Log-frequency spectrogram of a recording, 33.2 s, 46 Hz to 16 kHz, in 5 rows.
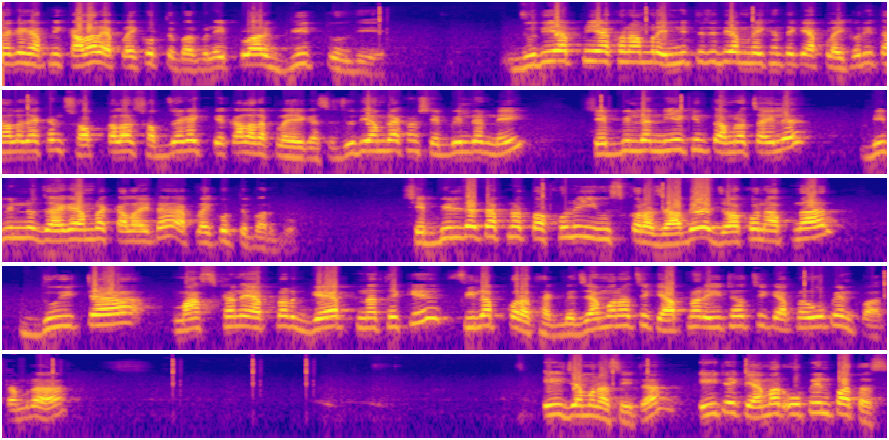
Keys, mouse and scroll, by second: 19.6 Delete, 26.0 right click.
